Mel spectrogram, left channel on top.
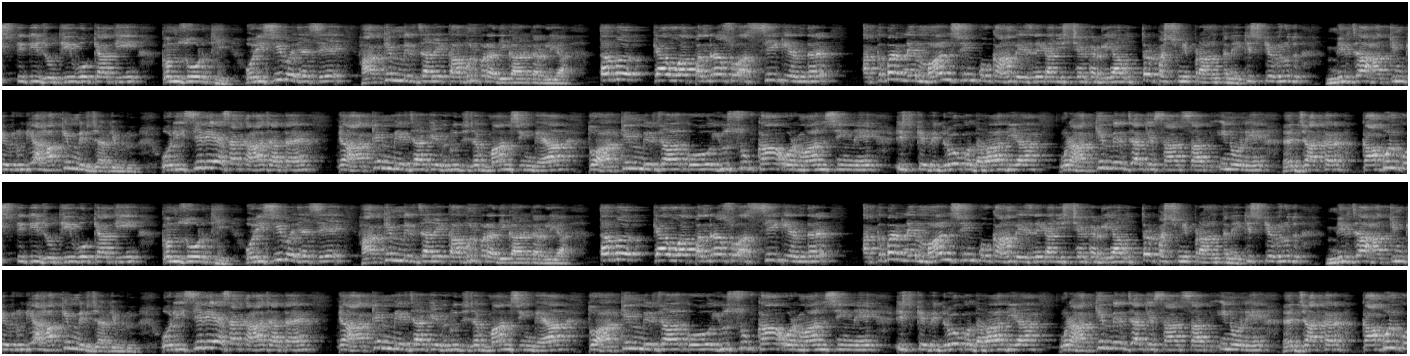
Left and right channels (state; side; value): identical; both; correlation 1.00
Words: स्थिति जो थी वो क्या थी? कमजोर थी। और इसी वजह से हाकिम मिर्जा ने काबुल पर अधिकार कर लिया। तब क्या हुआ? 1580 के अंदर अकबर ने मान सिंह को कहां भेजने का निश्चय कर लिया? उत्तर पश्चिमी प्रांत में। किसके विरुद्ध? मिर्जा हाकिम के विरुद्ध या हाकिम मिर्जा के विरुद्ध। और इसीलिए ऐसा कहा जाता है कि हाकिम मिर्जा के विरुद्ध जब मान सिंह गया तो हाकिम मिर्जा को यूसुफ खां और मान सिंह ने इसके विद्रोह को दबा दिया। और हाकिम मिर्जा के साथ साथ इन्होंने जाकर काबुल को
